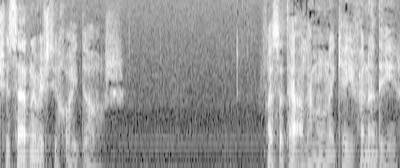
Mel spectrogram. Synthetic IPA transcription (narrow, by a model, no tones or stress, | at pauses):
t͡ʃʰesæɾneveʃt̪ʰiːxɒːhiːd̪ːɒːʃ | fæsat̪ʰa̰ʕlamuːnækʰejfænæd̪iːɾ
